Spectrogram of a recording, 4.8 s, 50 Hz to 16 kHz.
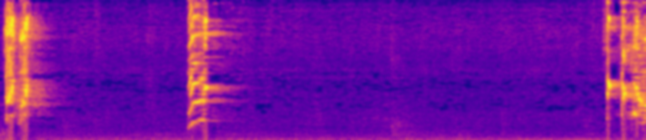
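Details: Lovebird, young (paud) bird, played as a lure to draw long ngekek and ngetik trills from other lovebirds; three short, shrill, harsh chirps, one at the start, one near 1.5 seconds and one at the end, over a quiet background.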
